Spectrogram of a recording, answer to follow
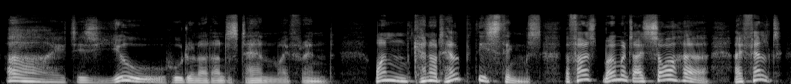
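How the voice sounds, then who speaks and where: A man's voice: medium pitch, huge pitch swings, unhurried, breathy edge, no echo, studio quality, pitched above the performer's own voice, full character voice. A man voicing an exhausted, anxious woman who pleads with agitated, emphatic repetition in a dramatic story reading. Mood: fearful, impatient. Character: anxious, exhausted, high-strung Frenchwoman, a spirit medium.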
